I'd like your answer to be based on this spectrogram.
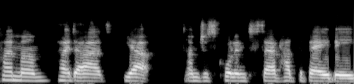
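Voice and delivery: plain

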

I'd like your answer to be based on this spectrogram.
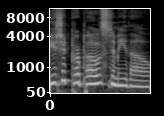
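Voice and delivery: high, breathy voice. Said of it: "she talks in a high, wispy voice".

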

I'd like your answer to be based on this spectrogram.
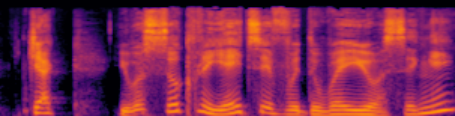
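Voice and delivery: put-on French accent. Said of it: "Is that French accent".

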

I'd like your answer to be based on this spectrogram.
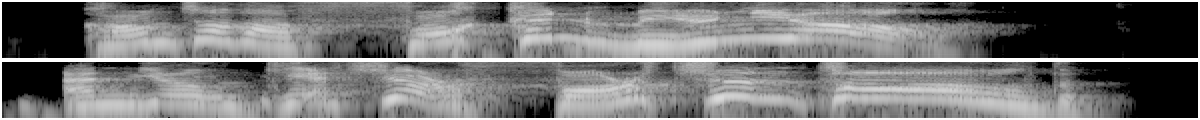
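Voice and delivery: put-on Scottish-accented delivery. Signing off to everyone and inviting them to Thursday's event, in a Scottish accent. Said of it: "That was Scottish".

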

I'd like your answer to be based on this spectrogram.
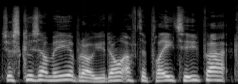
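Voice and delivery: high imitated Manchester accent. Retelling what the other speaker said in the shower: imitating a friend's Manchester accent. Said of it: "I love your accent of me".

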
